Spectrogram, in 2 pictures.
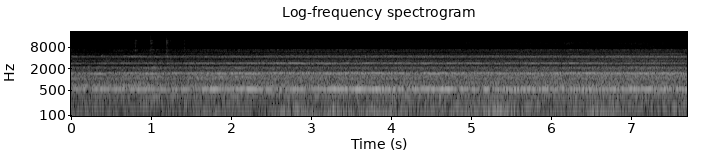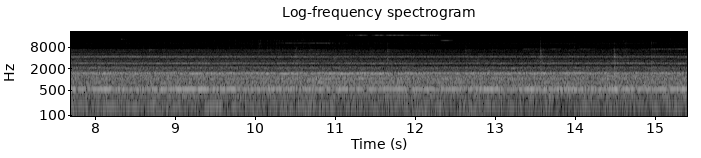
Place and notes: Kottbusser Tor, Kreuzberg, Berlin - railing, metal structures, contact
waves of sound heard through contact mics attached to metal structures at Kottbusser Tor, berlin, a vibrating place anyway
(Sony PCM D50, DIY contact mics)
Berlin, Germany, 11 June 2016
